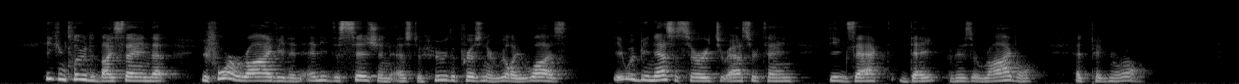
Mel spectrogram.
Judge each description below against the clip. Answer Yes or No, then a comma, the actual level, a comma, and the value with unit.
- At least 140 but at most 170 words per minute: Yes, average, 150 wpm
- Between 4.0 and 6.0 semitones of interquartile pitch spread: No, average, 2.8 semitones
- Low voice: No, medium, 165 Hz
